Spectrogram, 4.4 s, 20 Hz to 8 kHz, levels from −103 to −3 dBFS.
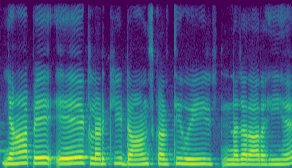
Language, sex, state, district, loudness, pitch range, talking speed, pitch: Hindi, female, Maharashtra, Washim, -13 LUFS, 225-255 Hz, 150 wpm, 240 Hz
